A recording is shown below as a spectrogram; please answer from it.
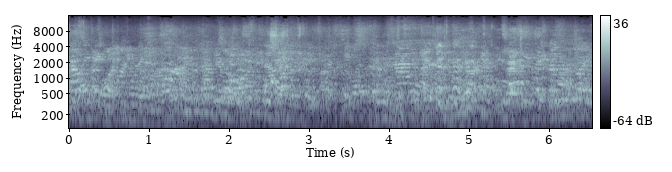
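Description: Many people talking at once in a large hall: overlapping chatter with no single voice standing out.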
